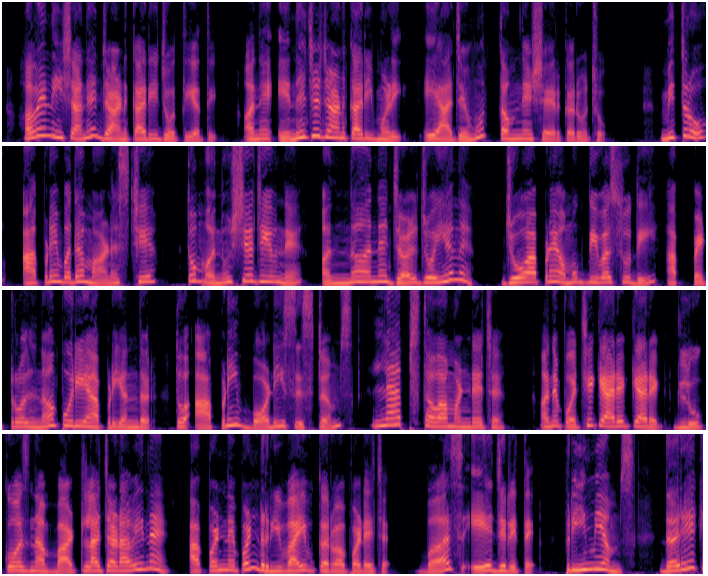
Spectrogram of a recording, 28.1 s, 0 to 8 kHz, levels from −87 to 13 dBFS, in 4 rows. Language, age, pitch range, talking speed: Gujarati, 20-39, 210-285 Hz, 145 wpm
